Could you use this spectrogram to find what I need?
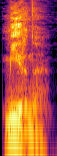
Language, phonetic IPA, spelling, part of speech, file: Russian, [ˈmʲirnə], мирно, adverb / adjective, Ru-мирно.ogg
- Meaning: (adverb) peacefully; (adjective) short neuter singular of ми́рный (mírnyj)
